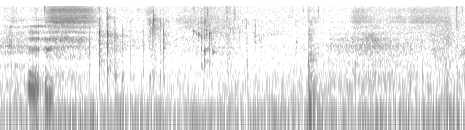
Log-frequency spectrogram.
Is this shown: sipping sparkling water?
yes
